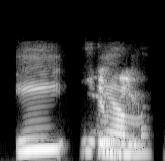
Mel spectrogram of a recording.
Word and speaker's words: EMDR: It's EMDR, sir. Don't miss. – EMR. – EMDR. – EMDR. I Yes. – keep saying it wrong.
